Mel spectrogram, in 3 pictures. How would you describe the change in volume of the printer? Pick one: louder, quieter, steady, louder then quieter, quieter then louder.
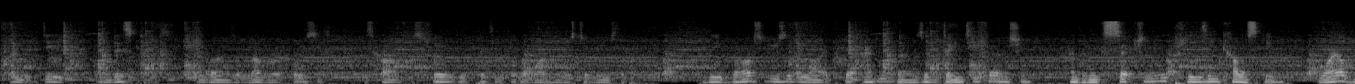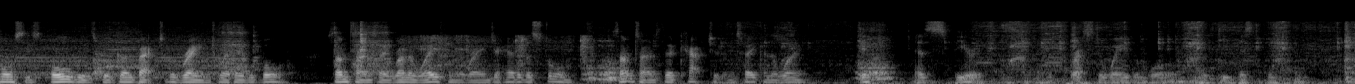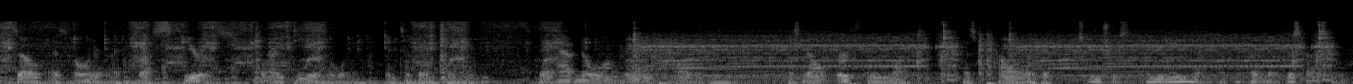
steady.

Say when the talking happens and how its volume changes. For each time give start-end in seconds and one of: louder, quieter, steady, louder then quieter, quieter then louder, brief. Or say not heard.
0.1-40.5 louder then quieter.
